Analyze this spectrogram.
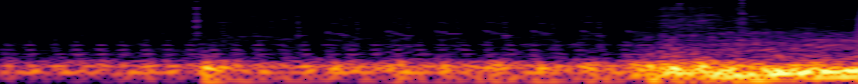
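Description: An aircraft engine's starter whirs and cranks.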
